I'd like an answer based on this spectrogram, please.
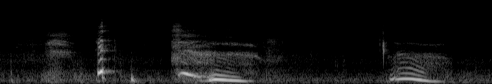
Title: Rapid Sneezing Fit (M)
